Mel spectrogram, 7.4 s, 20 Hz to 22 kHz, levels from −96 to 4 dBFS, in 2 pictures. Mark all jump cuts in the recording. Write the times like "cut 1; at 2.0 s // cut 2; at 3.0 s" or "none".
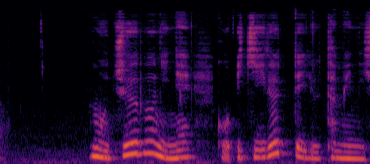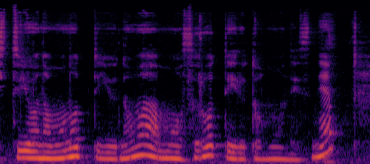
cut 1; at 2.1 s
